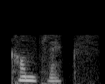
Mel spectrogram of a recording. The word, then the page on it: complex: ‘kɒmpleks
